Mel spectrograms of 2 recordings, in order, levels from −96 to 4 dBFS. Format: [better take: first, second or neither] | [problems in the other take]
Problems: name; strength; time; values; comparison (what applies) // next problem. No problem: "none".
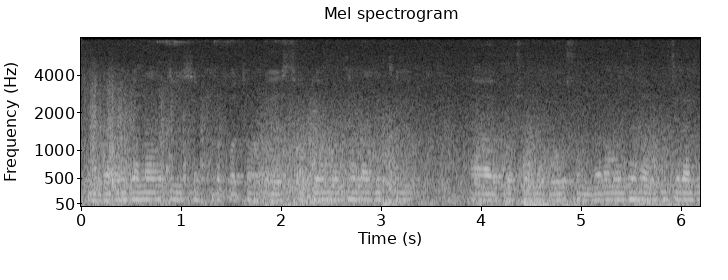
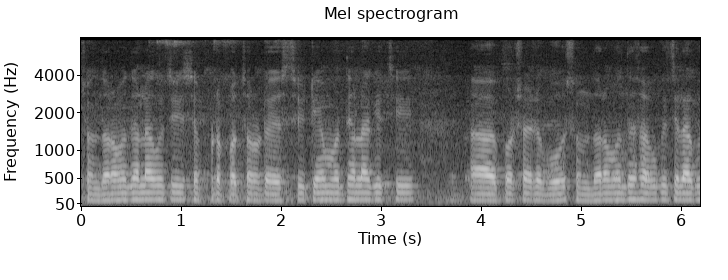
second | background sound (Thunder / Rain); 1 dB below the speech // room echo; dies away in 0.9 s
